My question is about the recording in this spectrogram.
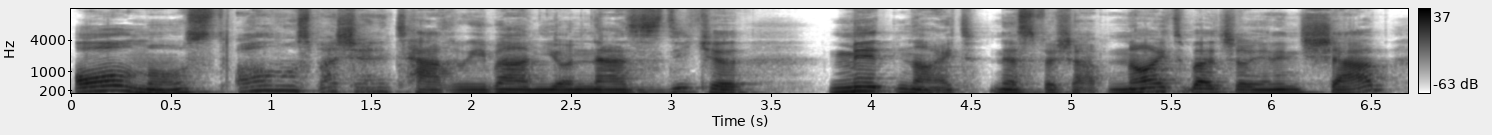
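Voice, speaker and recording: A male language teacher who pronounces example phrases slowly and deliberately, then explains them quickly and casually, often calling his students "kids". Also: mid-range voice, expressive. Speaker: English teacher. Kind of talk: language lesson, explaining in Persian.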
